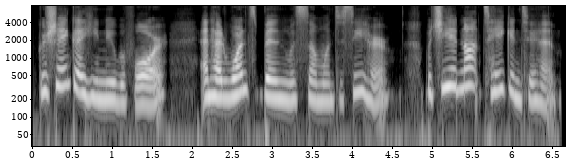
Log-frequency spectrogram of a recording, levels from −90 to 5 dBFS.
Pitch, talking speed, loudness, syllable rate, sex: 230 Hz, 190 wpm, -18 LUFS, 4.8 syllables/s, female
